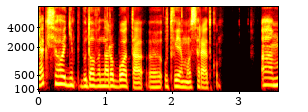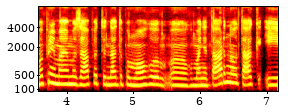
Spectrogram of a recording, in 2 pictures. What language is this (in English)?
Ukrainian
